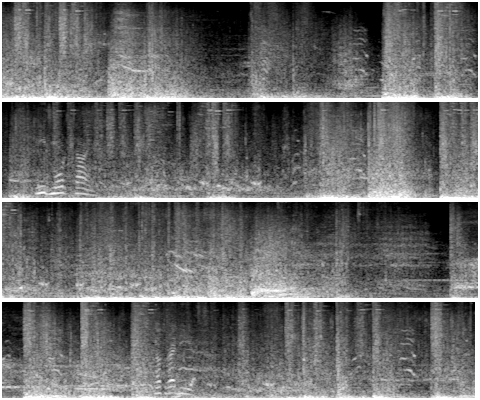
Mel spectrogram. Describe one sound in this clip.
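Spells and weapons crash and blast in a fast game battle.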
